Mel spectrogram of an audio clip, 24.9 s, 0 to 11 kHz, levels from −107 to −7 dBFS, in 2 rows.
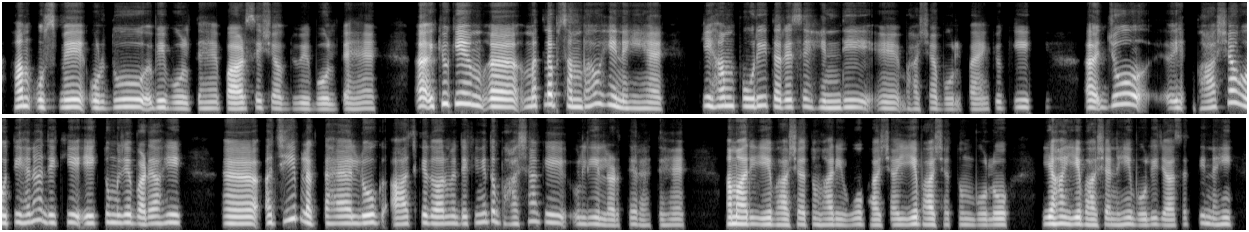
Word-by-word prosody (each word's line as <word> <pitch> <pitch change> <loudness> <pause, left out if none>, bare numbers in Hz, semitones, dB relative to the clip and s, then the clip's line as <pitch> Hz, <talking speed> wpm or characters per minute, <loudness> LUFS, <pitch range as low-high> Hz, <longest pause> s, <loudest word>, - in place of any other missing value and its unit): हम 240 +1 +8 0.2
उसमें 210 +1 +3
उर्दू 215 -1 +1
भी 205 - +4
बोलते 175 0 -5
हैं, 180 0 -5
पारसी 170 +3 +4
शब्द 175 -5 -8
भी 165 -1 -5
बोलते 155 -1 -3
हैं। 170 +2 -5 0.4
अ, 240 -1 +9
क्योंकि 320 0 +6
हम 290 -4 +4
अ, 225 -2 +8
मतलब 260 +5 +2
संभव 235 +6 +1
ही 265 - +5
नहीं 185 -1 -4
है 175 -1 0 0.4
कि 255 - +2
हम 250 +2 +2
पूरी 240 +2 +2
तरह 215 -1 +2
से 230 - -5
हिंदी 195 +2 -1 0.2
ए, 175 -1 -5
भाषा 165 +2 -10
बोल 155 0 -13
पाएँ 160 0 -6
क्योंकि 190 +4 -7 0.6
अ, 210 - +6
जो 285 +7 0 0.2
ए, 195 - -2 0.2
भाषा 210 - 0
होती 235 -1 0
है 235 - -2
ना 305 +4 -3
देखिए 230 -1 -2
एक 215 - -4
तो 240 - -3
मुझे 230 0 +1
बड़ा 205 +3 +2
ही 230 -1 +1 0.4
अ, - - 0 0.4
अज़ीब 275 - -2
लगता 215 -2 0
है 205 0 +1
लोग 215 +2 +2
आज 195 +1 -1
के 230 - -1
दौर 200 -1 +2
में 210 0 -5
देखेंगे 230 +5 -6
तो 280 - -3
भाषा 195 +7 -9
के 230 -2 -1 0.2
लिए 190 0 -4
लड़ते 160 +2 -6
रहते 155 0 -15
हैं, 165 +1 -8 0.4
हमारी 190 -1 +6
ये 180 +1 +2
भाषा, 170 0 -3
तुम्हारी 170 -1 -6
वो 165 +3 -8
भाषा, 160 +1 -5
ये 170 +3 0
भाषा 170 0 -1
तुम 170 -1 -10
बोलो, 170 +1 -3 0.3
यहाँ 200 +1 +5
ये 190 0 +3
भाषा 170 0 -3
नहीं 170 +3 -5
बोली 165 +2 -6
जा 160 -2 -2
सकती, 185 +6 -14
नहीं, 185 -1 -5
195 Hz, 190 wpm, -24 LUFS, 170-225 Hz, 0.6 s, अ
